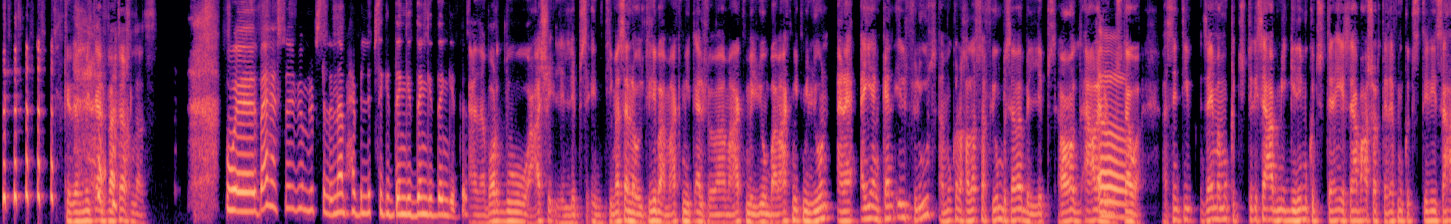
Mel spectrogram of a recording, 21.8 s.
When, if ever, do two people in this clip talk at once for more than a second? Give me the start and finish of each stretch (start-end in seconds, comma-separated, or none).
none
